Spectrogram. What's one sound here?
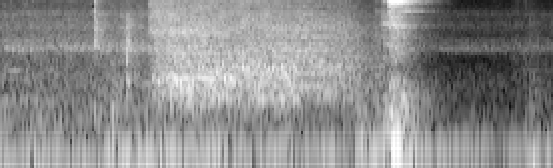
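Elevator doors slide shut with a rumbling whoosh and a thud.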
